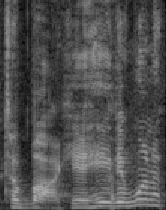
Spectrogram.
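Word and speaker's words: Tabac: Tabak. Tabak, yeah.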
